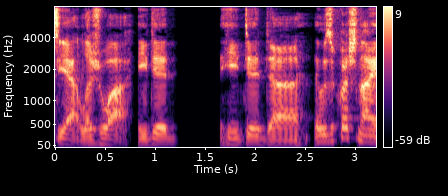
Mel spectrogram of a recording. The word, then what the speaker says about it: Lajoie: And it's, yeah, Lajoie.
